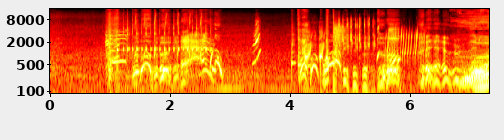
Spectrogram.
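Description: A small cartoon creature babbles and squeals in a high, squeaky voice.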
